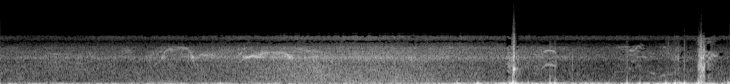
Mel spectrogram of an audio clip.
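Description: Birds calling a few times in short, curving calls over a steady noisy background. Two sharp knocks come near the end.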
